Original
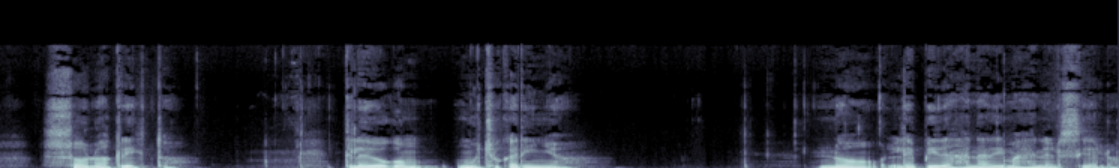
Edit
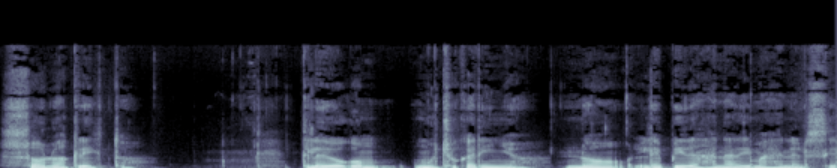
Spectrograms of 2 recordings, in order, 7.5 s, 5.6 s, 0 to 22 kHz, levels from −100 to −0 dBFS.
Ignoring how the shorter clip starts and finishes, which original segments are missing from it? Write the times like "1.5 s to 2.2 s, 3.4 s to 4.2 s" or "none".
4.0 s to 5.4 s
